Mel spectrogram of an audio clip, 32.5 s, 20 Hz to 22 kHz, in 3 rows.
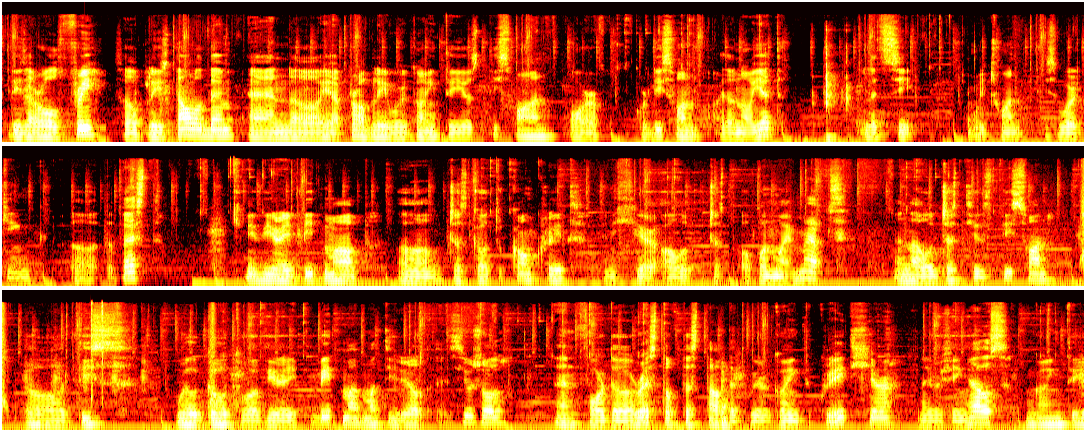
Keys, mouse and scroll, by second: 12.8 click, 14.6 click, 15.6 click, 15.7 click, 16.9 click, 17.4 click, 19.8 click, 20.7 click, 20.8 click, 23.8 click, 24.6 click, 25.8 click, 27.2 click, 27.9 click, 28.1 click, 31.1 click, 32.0 click, 32.2 click.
